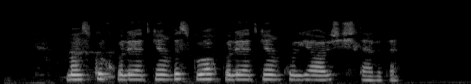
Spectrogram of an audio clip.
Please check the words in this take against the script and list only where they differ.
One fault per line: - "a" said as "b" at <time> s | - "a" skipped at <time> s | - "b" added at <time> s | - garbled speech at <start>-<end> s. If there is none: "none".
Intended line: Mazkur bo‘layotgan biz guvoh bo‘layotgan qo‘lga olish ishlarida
none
